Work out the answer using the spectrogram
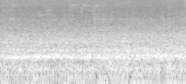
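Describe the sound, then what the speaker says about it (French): Honeybees buzz steadily and densely around an open hive during a spring inspection, a continuous close swarm drone with no voices. "Ici, une abeille avec du pollen aux pattes."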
